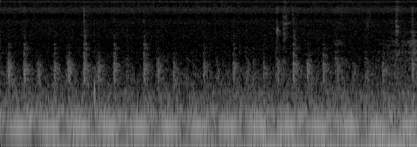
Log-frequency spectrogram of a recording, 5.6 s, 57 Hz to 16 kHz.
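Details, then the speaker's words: Evergo 5E-5LW P3S 52-inch five-blade ceiling fan at high speed: steady low motor hum with faint fizzy bearing rustle; hum is annoying but bearings are very good, canopy rubs ceiling on medium. "there's an ever so slight bearing fizz as well but the berries are really really good on this fan"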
